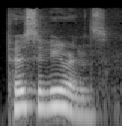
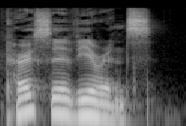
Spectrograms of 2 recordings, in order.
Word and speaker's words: Perseverance: Perseverance. – Perseverance.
